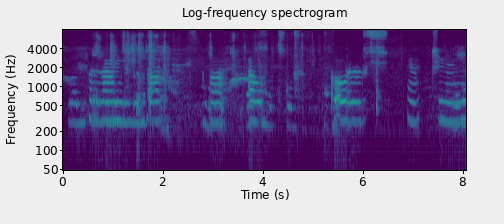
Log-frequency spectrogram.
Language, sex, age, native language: Icelandic, male, 18-19, Icelandic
